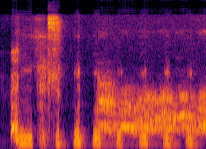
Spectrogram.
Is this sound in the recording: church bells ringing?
no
